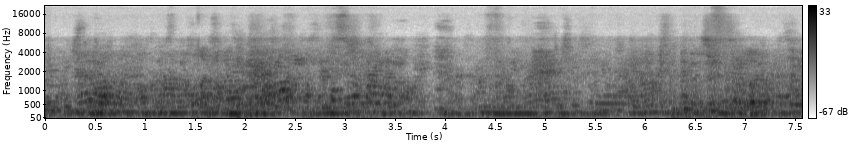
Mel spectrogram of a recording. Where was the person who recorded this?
in a crowded indoor space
